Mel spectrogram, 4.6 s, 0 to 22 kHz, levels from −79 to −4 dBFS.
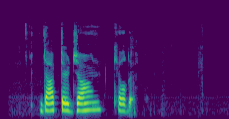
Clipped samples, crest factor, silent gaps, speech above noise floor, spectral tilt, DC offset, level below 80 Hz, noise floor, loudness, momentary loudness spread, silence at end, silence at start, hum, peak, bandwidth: under 0.1%; 20 dB; none; 53 dB; -5.5 dB/octave; under 0.1%; -74 dBFS; -71 dBFS; -19 LUFS; 14 LU; 1.9 s; 0.8 s; none; -2 dBFS; 11 kHz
